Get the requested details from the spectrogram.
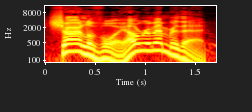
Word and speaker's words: Charlevoix: Charlevoix. – Charlevoix. All right. Charlevoix.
